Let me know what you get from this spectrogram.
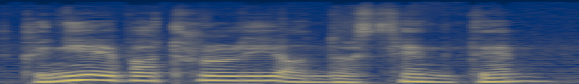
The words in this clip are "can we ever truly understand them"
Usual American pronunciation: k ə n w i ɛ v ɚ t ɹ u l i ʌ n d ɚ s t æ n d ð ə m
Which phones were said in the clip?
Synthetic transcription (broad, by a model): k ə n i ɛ b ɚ t ɹ u l i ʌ n d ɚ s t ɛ n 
